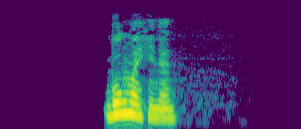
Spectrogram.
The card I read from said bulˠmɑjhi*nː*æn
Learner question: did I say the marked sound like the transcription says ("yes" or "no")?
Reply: no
